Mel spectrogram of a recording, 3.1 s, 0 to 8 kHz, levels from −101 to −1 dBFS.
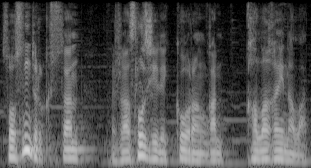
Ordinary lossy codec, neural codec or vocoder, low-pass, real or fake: none; none; none; real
